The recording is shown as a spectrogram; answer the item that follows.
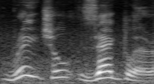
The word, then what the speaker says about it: Rachel Zegler: time today I hope you're keeping well yes Rachel zegler I think is the way that you pronounce her name very young actress just starting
